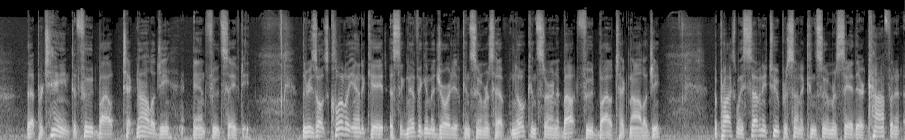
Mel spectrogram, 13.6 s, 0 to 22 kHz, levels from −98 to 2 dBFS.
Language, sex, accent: English, male, American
